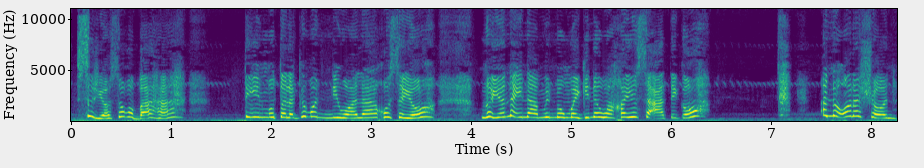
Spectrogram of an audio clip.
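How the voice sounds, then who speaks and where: A woman's voice: brisk, long pauses, fairly bright tone, slight background noise. A woman playing a frightened young woman who keeps demanding answers in a horror audio drama. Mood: alarmed. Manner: high, anxious, demanding questions.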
